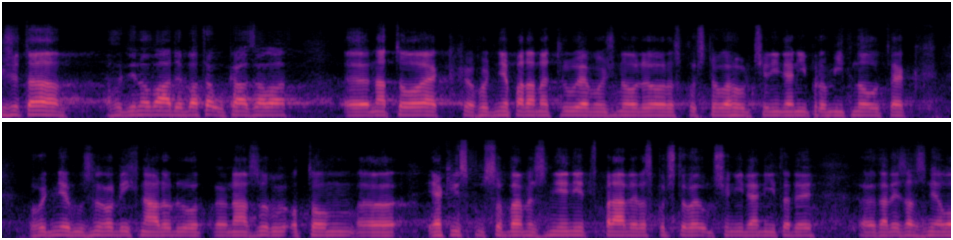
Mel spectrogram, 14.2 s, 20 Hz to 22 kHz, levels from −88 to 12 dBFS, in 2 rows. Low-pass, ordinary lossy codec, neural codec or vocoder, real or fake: 10.8 kHz; Opus, 16 kbps; codec, 24 kHz, 1.2 kbps, DualCodec; fake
